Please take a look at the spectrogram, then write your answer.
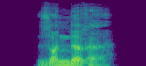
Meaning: inflection of sondern: 1. first-person singular present 2. first-person plural subjunctive I 3. third-person singular subjunctive I 4. singular imperative
- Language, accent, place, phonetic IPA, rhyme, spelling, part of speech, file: German, Germany, Berlin, [ˈzɔndəʁə], -ɔndəʁə, sondere, verb, De-sondere.ogg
